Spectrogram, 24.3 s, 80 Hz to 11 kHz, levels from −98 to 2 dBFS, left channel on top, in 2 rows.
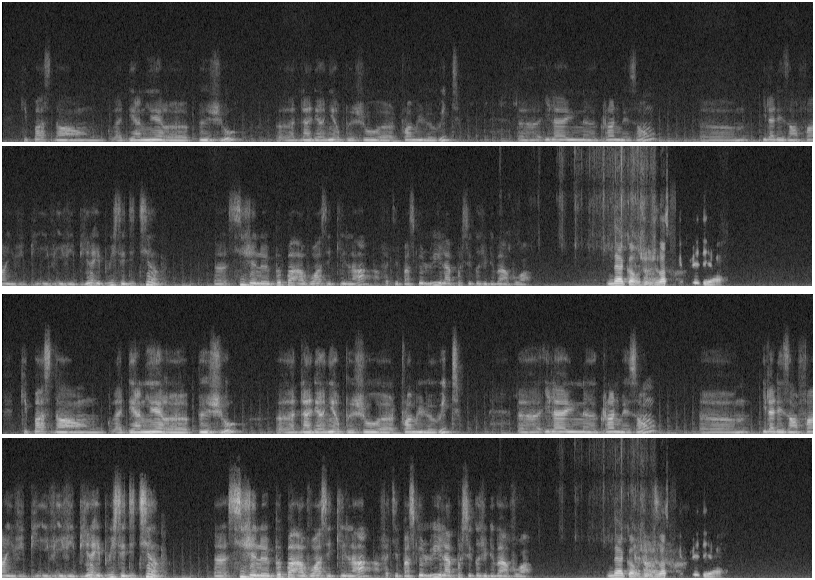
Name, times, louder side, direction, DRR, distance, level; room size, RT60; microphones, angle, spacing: voice 1, 0.3-3.6 4.1-6.9 7.5-9.9 10.5-14.6 15.3-20.1 21.6-22.1, right 5 dB, 50° right, 0.5 m, -29 dB
sound 1, 0.7-18.4, right 1 dB, 25° right, 4.3 m, -52 dB
voice 2, 21.2-22.2 22.5-23.1, left 2 dB, 20° left, 0.7 m, -23 dB
head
